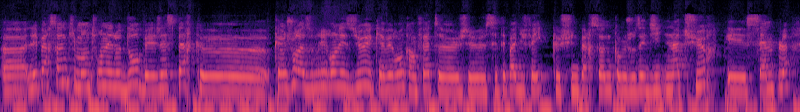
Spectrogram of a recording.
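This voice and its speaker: Talking at a fairly quick pace with hardly any pauses, a woman with a southern French accent keeps her loudness very even while room echo and noticeable background noise can be heard. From southwestern France, Agen. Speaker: interviewed public personality. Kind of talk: radio interview. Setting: Skype call to radio show.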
